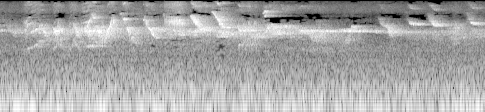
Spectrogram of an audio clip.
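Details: Double-collared seedeater held in captivity by a domestic breeder, singing fast, high whistled notes that sweep down and up, ending in a sustained thin whistle, with a low background hum.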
